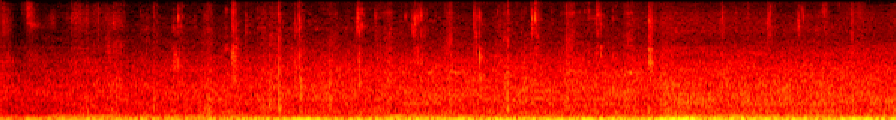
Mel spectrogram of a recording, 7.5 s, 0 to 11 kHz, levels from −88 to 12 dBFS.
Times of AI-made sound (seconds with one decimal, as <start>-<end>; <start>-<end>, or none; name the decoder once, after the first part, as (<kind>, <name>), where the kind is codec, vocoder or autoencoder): 0.0-1.0 (codec, SNAC); 5.3-6.4; 7.0-7.5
